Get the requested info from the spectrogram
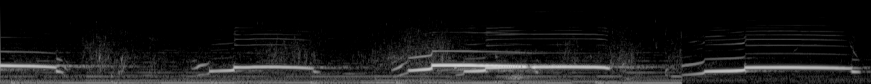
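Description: Common loon wail calls: four long, clear notes, each sliding up and stepping to a higher held pitch, with a low steady rumble under most of them.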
